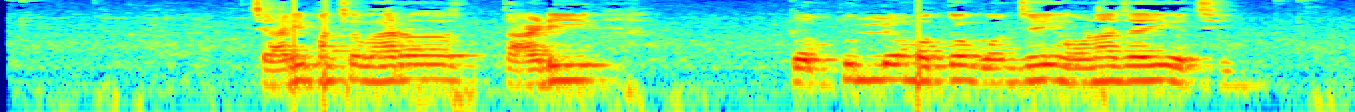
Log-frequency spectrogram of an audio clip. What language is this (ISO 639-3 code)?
ori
